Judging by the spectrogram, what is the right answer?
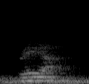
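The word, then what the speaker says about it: רֵעַ: You see the word, you pronounce it as rea, like this, but the word is actually pronounced with a patak before the ayin, rea. That patak is not a real vowel.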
